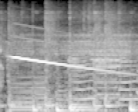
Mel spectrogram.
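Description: A cartoon-style whistle sound effect, one long pure tone gliding steadily downward, over background music.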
